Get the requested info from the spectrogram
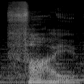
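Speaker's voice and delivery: usual speaking voice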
